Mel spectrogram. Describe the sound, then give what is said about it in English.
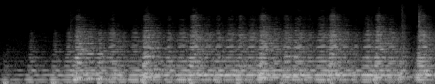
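A bellows instrument plays a tango melody with the bellows working, giving full, sustained reedy tones that swell and pulse steadily and stay loud throughout, with no voices. “But then when you get the bellows going, it sounds like this.”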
